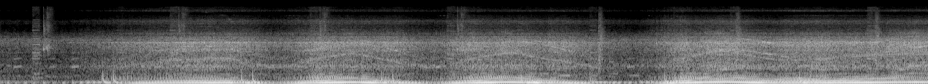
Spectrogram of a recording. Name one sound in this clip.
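A scooter engine revs up and down repeatedly, loud and close.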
